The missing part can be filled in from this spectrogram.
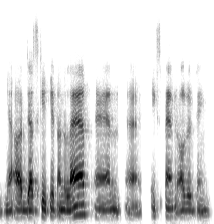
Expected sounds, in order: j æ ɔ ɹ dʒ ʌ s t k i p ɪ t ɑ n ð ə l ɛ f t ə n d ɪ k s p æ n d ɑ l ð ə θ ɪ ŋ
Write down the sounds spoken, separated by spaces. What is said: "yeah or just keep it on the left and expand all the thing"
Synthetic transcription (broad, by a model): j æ ɔ ɹ dʒ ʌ s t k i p ɪ t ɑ n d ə l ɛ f ə n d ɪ k s p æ n d ɑ l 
